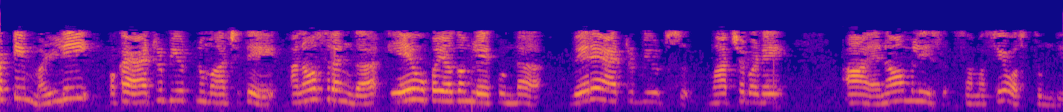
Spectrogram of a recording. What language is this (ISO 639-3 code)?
tel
